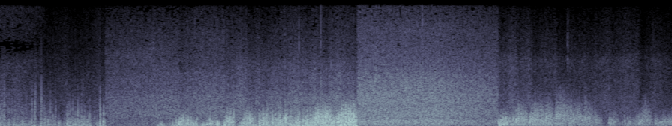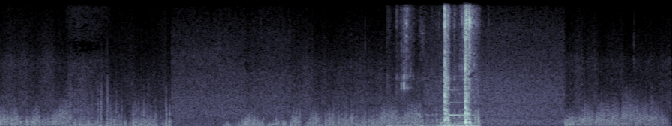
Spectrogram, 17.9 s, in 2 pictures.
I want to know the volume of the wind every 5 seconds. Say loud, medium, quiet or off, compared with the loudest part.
loud, medium, quiet, quiet.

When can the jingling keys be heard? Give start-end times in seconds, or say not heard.
14.1-15.4.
